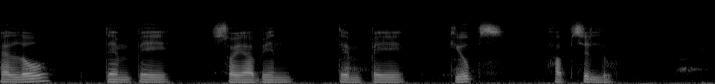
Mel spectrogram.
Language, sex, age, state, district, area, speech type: Manipuri, male, 18-30, Manipur, Kangpokpi, urban, read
